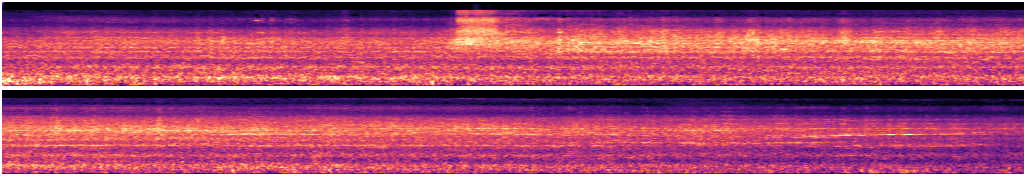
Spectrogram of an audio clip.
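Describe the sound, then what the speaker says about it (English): A train pulls out of Brussels-Midi station, a steady broad rumble of wheels and rolling stock at moderate distance, continuous and unbroken with no voices. "So off departs this train finally."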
